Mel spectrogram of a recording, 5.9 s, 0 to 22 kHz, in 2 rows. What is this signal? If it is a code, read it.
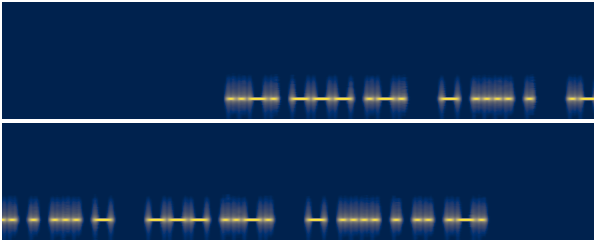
Morse code, heard as a keyed tone, about 44 wpm, 700 Hz. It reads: FOR THE REST OF THEIR
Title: Sets of 5 Words Encore2 45wpm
